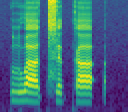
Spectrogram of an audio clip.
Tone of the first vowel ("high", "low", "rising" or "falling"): falling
